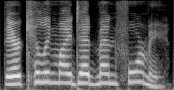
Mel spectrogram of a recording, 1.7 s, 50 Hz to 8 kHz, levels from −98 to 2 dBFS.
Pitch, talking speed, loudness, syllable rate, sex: 265 Hz, 275 wpm, -16 LUFS, 6.3 syllables/s, female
